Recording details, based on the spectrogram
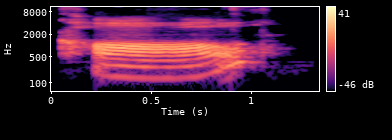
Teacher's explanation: sound foul aw and an L but kind of in here before the L I have a little bit of another sound which I think of as being kind of an up sound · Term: hidden extra sound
